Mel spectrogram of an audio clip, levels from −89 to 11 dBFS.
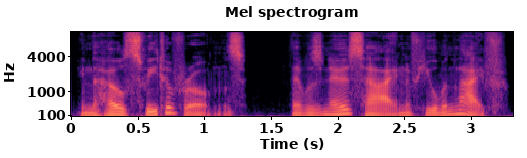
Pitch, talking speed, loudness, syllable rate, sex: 105 Hz, 235 wpm, -19 LUFS, 5.9 syllables/s, male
